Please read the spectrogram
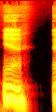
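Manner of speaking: normal talking voice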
